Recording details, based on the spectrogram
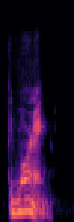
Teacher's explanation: Notice how good is a very, very short and quick good.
